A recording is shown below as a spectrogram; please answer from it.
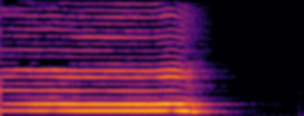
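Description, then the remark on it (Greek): Two whistles blown together by Hermes and Lily in a forecourt, in a single steady, shrill blast lasting about a second, loud, before cutting off into silence. “Στον προάβλιο λοιπόν ο Ερμή και η Λίλη βγάζουν τι σφυρίχτρε και σφυρίζουν ταυτόχρονα.”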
